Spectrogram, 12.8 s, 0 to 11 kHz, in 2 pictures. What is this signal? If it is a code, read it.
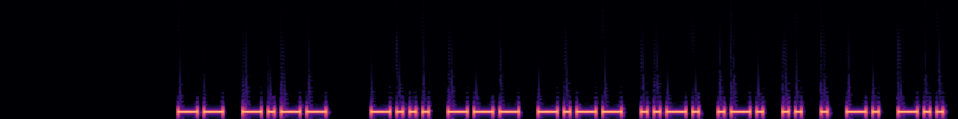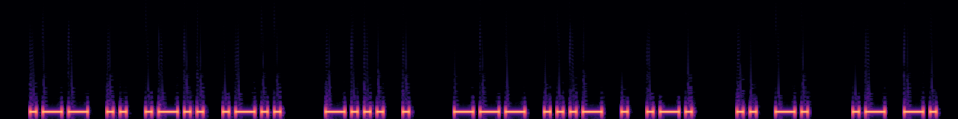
Morse code, heard as a keyed tone, about 28 wpm, 700 Hz. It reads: MY BOYFRIEND WILL BE OVER IN AN
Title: Sentences from Top 1000 Words - Review Part 5 - 28wpm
